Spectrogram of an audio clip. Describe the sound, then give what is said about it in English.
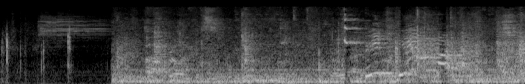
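A young woman hits her manager with a chair during a fight in a coffee shop: a few dull thuds and bangs land amid loud, chaotic crowd noise and shouting voices after a brief quiet start. “This is a young woman picking up a chair. She's hitting her manager.”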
